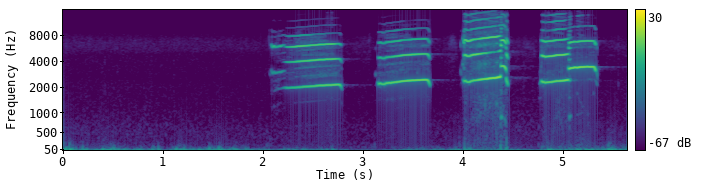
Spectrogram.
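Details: Bald eagle at a nest in Kistachie National Forest, caught on a nest cam on 10.12.2023 as a foreign female flies in with a fish and another eagle circles overhead; four high, thin whistled notes with rich overtones, each about half a second, evenly spaced.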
